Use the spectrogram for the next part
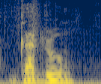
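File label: "guardroom", Nigerian Pidgin, male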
